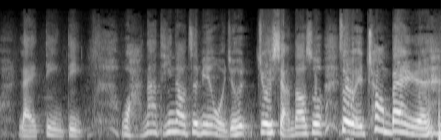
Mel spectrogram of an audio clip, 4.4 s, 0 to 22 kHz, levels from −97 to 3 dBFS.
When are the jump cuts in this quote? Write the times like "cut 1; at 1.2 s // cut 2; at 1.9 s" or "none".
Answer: cut 1; at 3.4 s

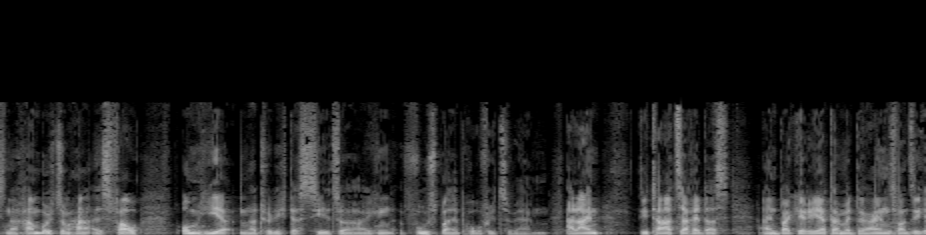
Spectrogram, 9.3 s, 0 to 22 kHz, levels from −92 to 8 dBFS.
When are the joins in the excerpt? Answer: cut 1; at 5.6 s

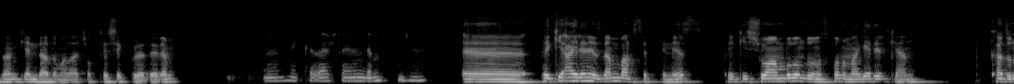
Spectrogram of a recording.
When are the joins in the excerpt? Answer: none

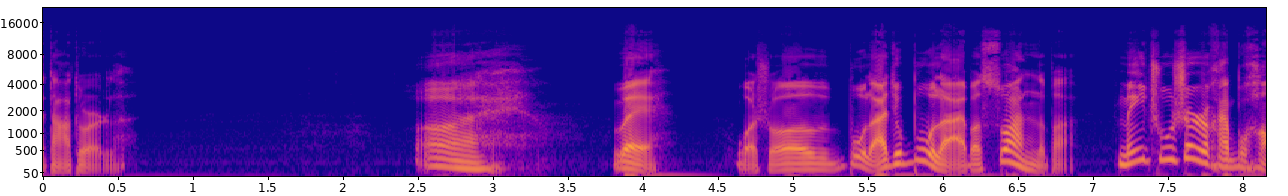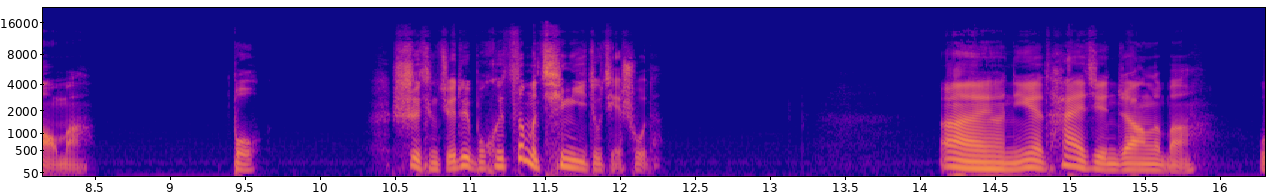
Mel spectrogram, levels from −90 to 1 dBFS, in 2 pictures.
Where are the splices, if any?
none

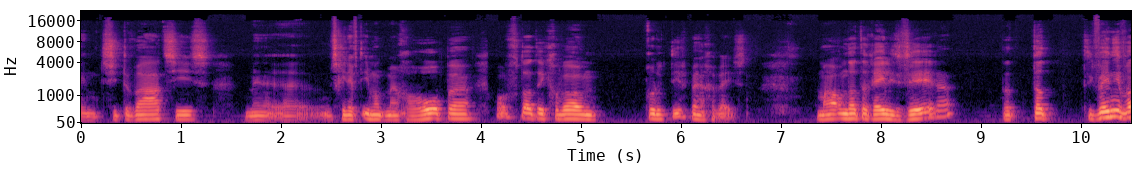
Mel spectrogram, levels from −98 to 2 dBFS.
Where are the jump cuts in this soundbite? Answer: cut 1; at 4.0 s

